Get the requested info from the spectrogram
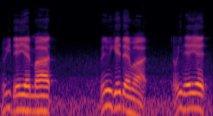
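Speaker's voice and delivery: put-on high whiny nagging kid; pestering child. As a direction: pester Mart like an impatient child. Mock impatient kid nagging Mart.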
